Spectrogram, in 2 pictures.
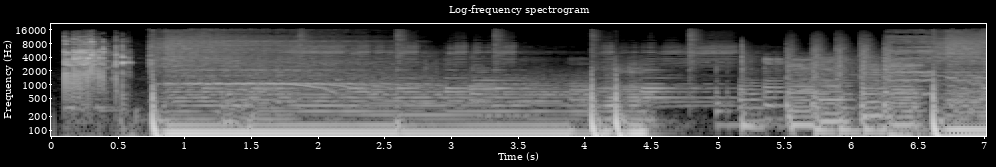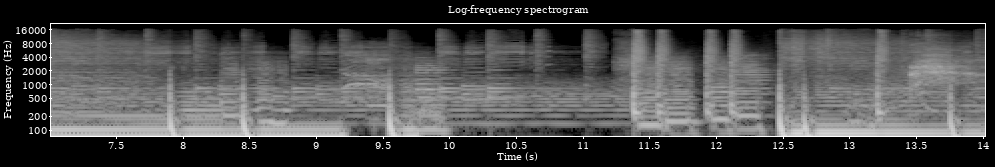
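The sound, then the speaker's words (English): Glasses clink together repeatedly in a bright toast, sharp ringing taps scattered irregularly over a steady low drone, with no voices present. “Here's to y'all. Here's to possible breakthroughs and possible breakups. The circle of life. All right. Cheers. Cheers.”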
